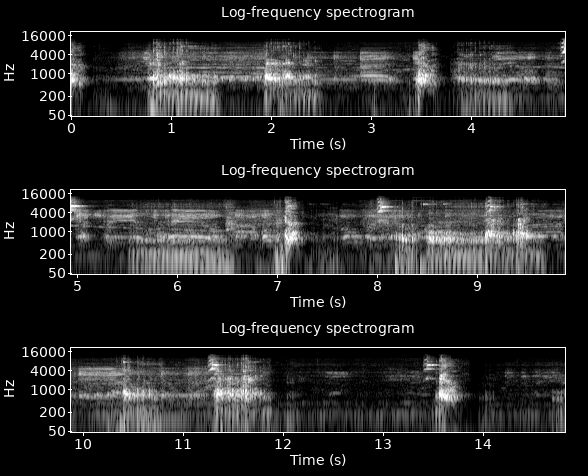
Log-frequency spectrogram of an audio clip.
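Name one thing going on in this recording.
A dog barks in short, loud bursts.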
